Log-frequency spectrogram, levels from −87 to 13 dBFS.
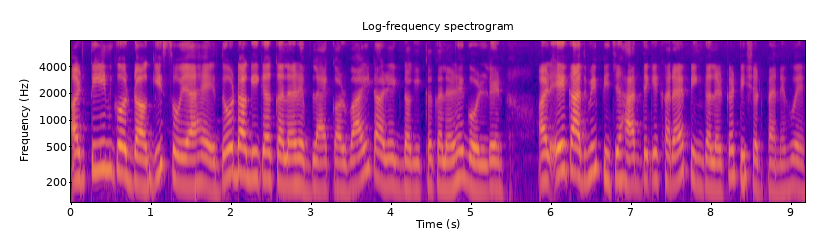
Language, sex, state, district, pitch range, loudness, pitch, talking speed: Hindi, female, Uttar Pradesh, Jyotiba Phule Nagar, 175-225 Hz, -21 LUFS, 195 Hz, 230 wpm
